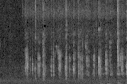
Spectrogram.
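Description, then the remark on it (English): Rapid, continuous clatter of keys on a computer keyboard as someone types in a chat, many quick clicks in an uneven, hurried rhythm, moderately loud with no talking. “Uh-oh, I hear Furious typing.”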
